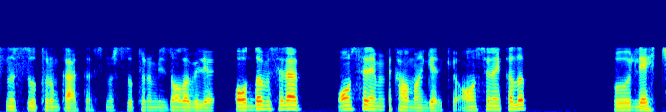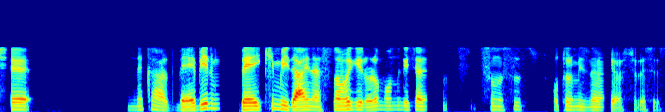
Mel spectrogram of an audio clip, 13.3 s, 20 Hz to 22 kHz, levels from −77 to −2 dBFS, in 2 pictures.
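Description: Packet loss with pitch repetition interrupts the speech at 2.10, 3.81, 6.69, 8.82, 10.89 and 12.66 s. The receiver repeats the last pitch period to cover gaps of 90 to 240 ms, producing a brief buzzy hold that fades before the narrowband telephone audio resumes.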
